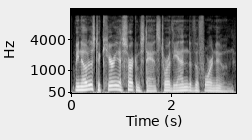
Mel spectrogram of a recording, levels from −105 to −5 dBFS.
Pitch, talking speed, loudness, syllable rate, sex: 125 Hz, 200 wpm, -17 LUFS, 6.4 syllables/s, male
